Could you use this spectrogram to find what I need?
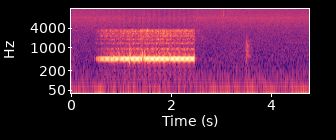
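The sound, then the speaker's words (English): A single long ringback tone from an outgoing phone call, a steady buzzing pitch lasting about two seconds, followed by a quiet line and a faint click, with nobody picking up. “Yeah, it doesn't look like she's going to answer, dog.”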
